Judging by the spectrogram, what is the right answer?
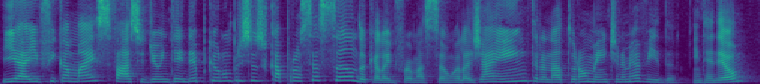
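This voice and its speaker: Young adult woman, English teacher, friendly chatty delivery with slow repeated drills, fairly high voice. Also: animated, fairly bright tone. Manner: chatty, encouraging, drills phrases slowly for students to repeat. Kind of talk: casual online English lesson.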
